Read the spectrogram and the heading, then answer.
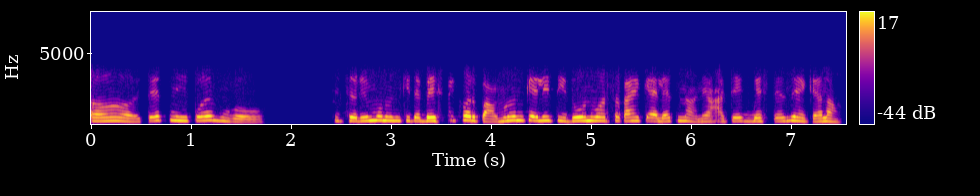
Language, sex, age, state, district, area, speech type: Goan Konkani, female, 18-30, Goa, Canacona, rural, conversation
